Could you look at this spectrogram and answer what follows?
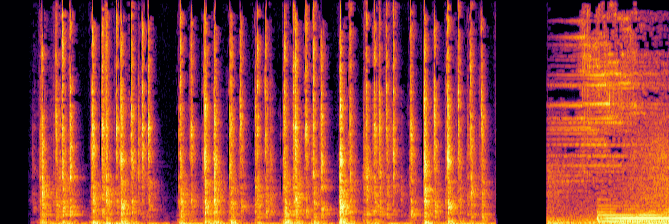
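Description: Fast typing on a laptop keyboard: quick clusters of key clicks for about four and a half seconds, stopping abruptly. Near the end a swelling whoosh rises and music begins.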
